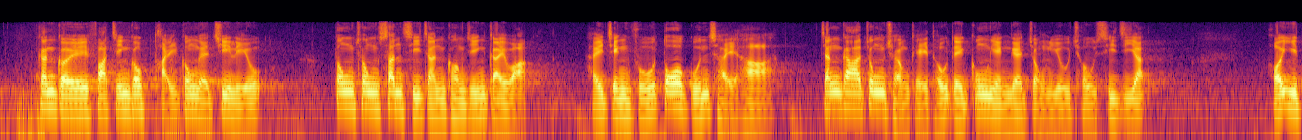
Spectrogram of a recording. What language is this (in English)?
Cantonese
